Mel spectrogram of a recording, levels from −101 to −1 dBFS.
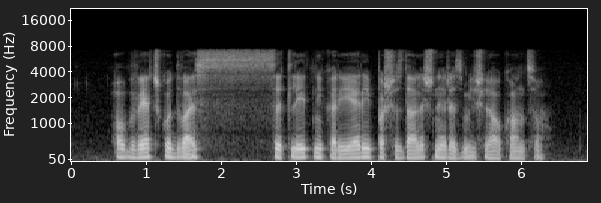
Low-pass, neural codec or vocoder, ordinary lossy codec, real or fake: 7.2 kHz; none; none; real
